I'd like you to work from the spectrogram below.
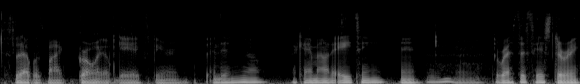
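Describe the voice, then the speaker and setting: Very deep and low in pitch, a man with an American accent talks at a fairly quick pace in a dark, mellow tone with ordinary pitch variation. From US Midwest, Milwaukee, Wisconsin. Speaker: podcast co-host. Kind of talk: casual interview.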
